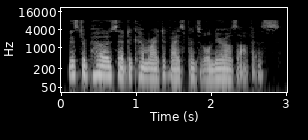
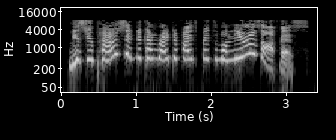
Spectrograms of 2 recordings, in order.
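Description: First: It is said quietly in a normal voice. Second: It is said in a high, shrieky voice.

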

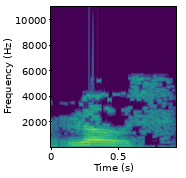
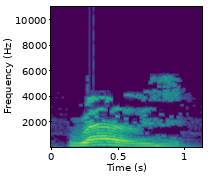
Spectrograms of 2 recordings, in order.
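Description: First: The r is the Chinese initial r sound. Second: The r is an English r sound. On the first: The speaker calls it wrong. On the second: The speaker calls it right.

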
